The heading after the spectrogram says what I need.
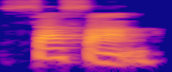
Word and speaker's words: Sasang: It doesn't have a T in it. That's that's sort of a meditation group in Buddhism. A satsang. Um, this is sassang with no T.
